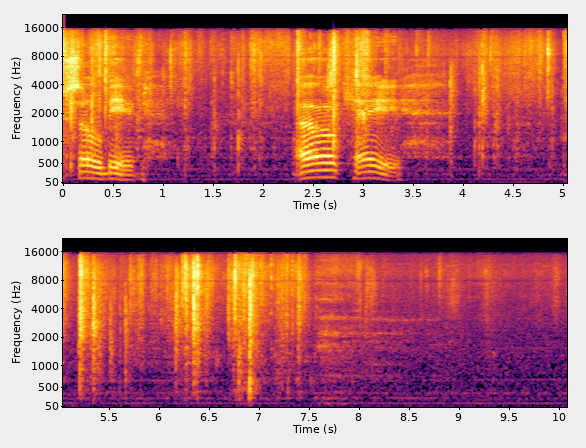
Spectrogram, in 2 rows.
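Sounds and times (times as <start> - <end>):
paper crinkling: 0.0 - 7.6
faint steady hum: 0.0 - 10.0.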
